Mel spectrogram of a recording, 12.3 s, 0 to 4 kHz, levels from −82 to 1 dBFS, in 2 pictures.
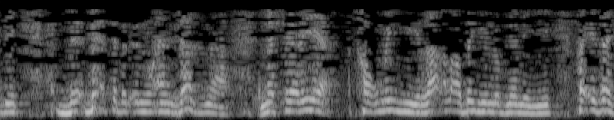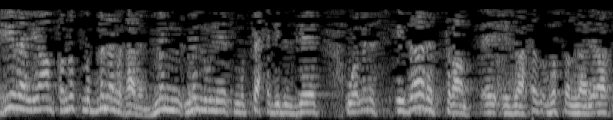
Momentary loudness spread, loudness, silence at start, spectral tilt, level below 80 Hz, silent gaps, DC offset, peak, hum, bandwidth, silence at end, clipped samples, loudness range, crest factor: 6 LU; -28 LUFS; 0 s; -7 dB/octave; -68 dBFS; none; under 0.1%; -12 dBFS; none; 3.4 kHz; 0 s; under 0.1%; 2 LU; 16 dB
